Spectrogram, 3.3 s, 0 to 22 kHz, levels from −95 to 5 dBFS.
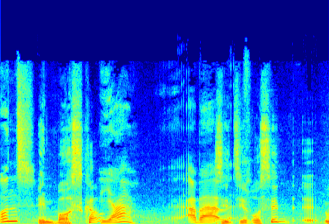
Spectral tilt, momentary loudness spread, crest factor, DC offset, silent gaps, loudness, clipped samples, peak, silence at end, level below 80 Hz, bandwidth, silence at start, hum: -4.5 dB/octave; 10 LU; 16 dB; under 0.1%; none; -19 LUFS; under 0.1%; -4 dBFS; 0 s; -44 dBFS; 17 kHz; 0 s; none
